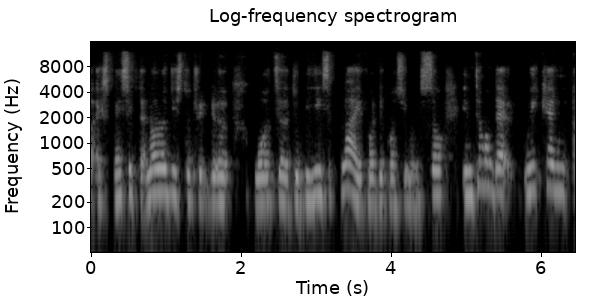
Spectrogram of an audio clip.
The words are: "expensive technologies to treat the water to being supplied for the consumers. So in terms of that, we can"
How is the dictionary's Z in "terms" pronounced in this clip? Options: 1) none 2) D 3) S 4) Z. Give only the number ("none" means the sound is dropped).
1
